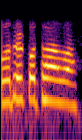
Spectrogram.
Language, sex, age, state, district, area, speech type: Odia, female, 60+, Odisha, Boudh, rural, conversation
